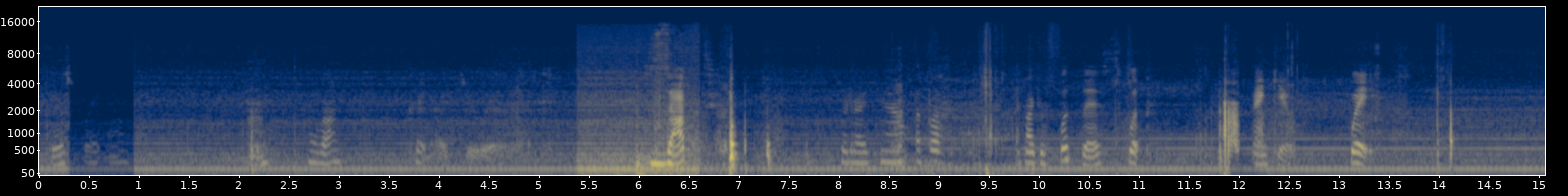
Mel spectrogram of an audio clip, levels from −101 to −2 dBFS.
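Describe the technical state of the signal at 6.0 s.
A sudden gain jump runs from 5.39 to 6.61 s: the level, background noise included, leaps about 12 dB at once, likely from gain applied without a ramp.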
